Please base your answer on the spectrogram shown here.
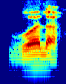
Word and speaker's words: ولا: عابدون ما أعبد আচ্ছা, এখানে একটা তো হলো যে ওয়ালা, ওয়াবের উচ্চারণ অ যেন না হয়, ওয়া ওয়ালা।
